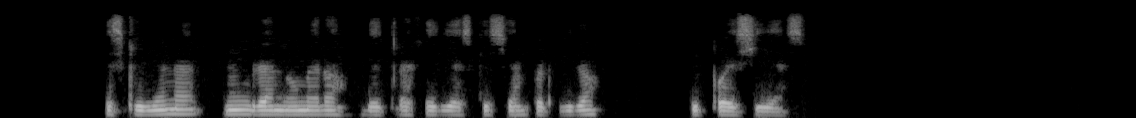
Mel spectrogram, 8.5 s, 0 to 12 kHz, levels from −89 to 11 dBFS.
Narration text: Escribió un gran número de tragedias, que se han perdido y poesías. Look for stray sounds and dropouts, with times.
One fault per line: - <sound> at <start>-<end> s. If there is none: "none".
none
